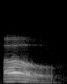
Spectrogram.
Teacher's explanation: the way that i think that most americans realize this diphthong is uh that there's a little bit of lip rounding · there's a little bit of lip rounding and so that's why i use this diacritic which is a tweak to the symbol that says reduced lip rounding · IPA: o̜ʊ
